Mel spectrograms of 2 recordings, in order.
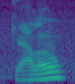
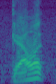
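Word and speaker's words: Gallot: Gallet? Gallet? Is it Gallet or Gallo? Is it French? It's not French. Gallo. I think there would be a U and an E in there if Maybe.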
